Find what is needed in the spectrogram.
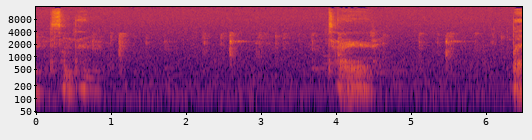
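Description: Mostly quiet, with a woman's brief soft murmured vocal sounds just after the start and about four seconds in, and a few faint ticks between them.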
